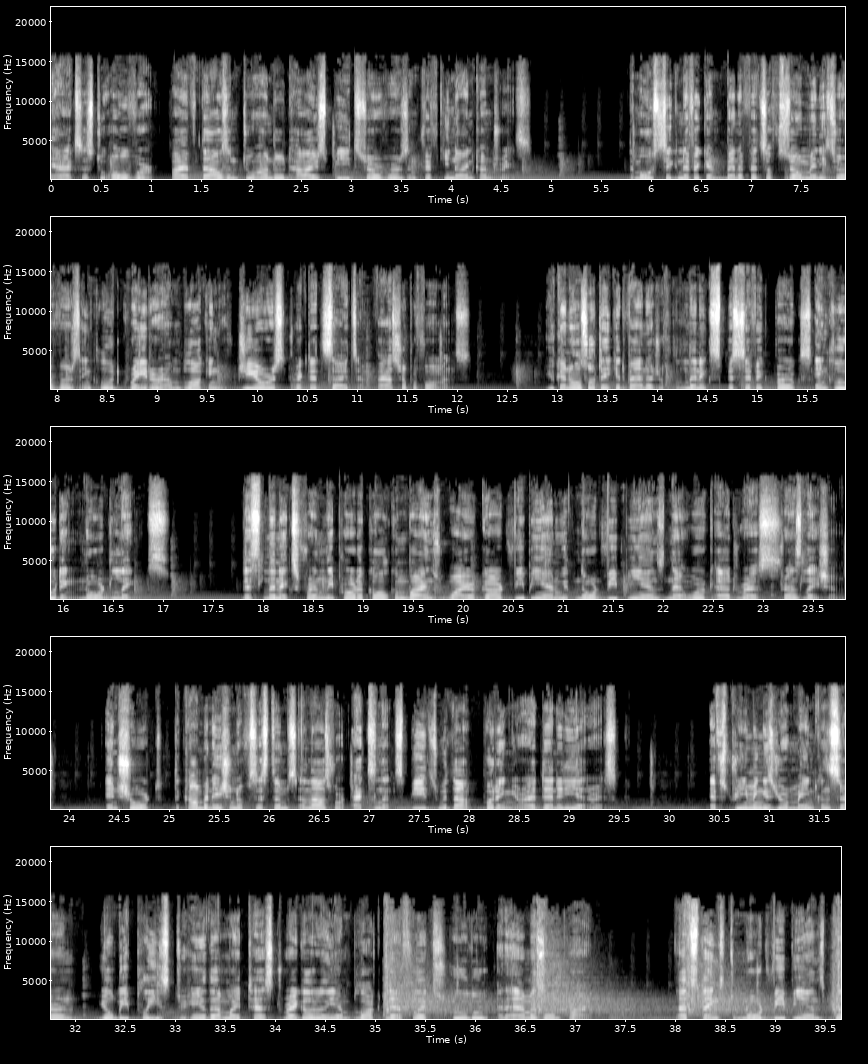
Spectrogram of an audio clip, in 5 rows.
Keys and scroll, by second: 8.1-9.9 typing, 11.9-13.7 typing, 23.3-25.7 typing, 28.3-30.8 typing.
